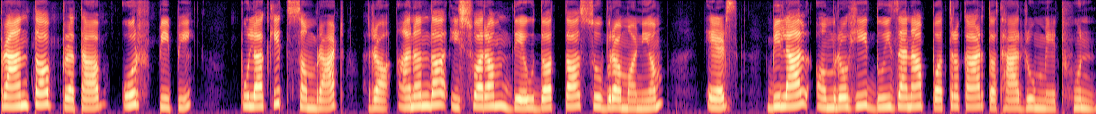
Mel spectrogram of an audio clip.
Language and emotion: Nepali, neutral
